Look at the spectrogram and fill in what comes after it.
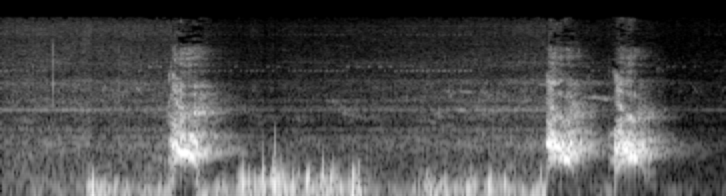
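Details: Pet puppy playing in a water pool, giving three short sharp barks, one early and a quick pair near the end, with splashing and low thumping sounds in between.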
